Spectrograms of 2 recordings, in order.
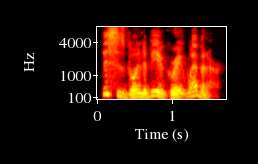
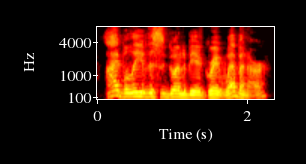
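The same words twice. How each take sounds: First: Firm, falling statement without hedge; just say it straight; firm falling "This is going to be a great webinar"; stated as fact. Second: Qualified, hedging I believe; hedged "I believe this is going to be a great webinar". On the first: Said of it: "I can just say it as it is". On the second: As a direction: soften it with "I believe". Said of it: "Instead of saying". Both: Shown as a demonstration.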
